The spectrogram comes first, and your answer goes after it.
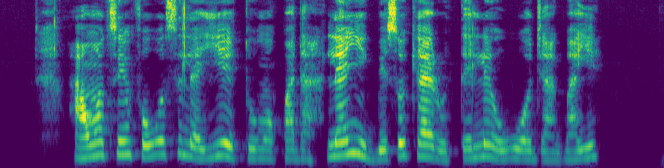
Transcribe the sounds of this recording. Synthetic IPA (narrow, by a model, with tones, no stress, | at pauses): a˨w̃ɔ̃˧ti˦n̩˦fo˧wo˦si˦lɛ˦˨ji˨˦e˦˨to˨˧mɔ̃˧k͡pa˧da˨lɛ˦j̃ĩ˦˨ɡ͡be˨˦so˦ki˦a˦i˦˨ɾo˨tɛ˨˦lɛ˦˨o˧˦wu˦ɔ˧d͡ʒa˨ɡ͡ba˨˦je˦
